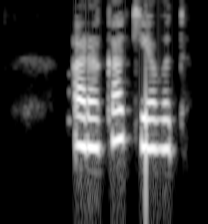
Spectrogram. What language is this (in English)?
Mari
